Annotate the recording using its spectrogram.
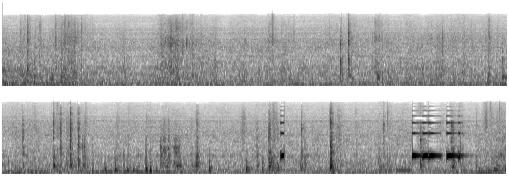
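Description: Scattered light clicks and knocks, then near the end a quick run of short electronic beeps.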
